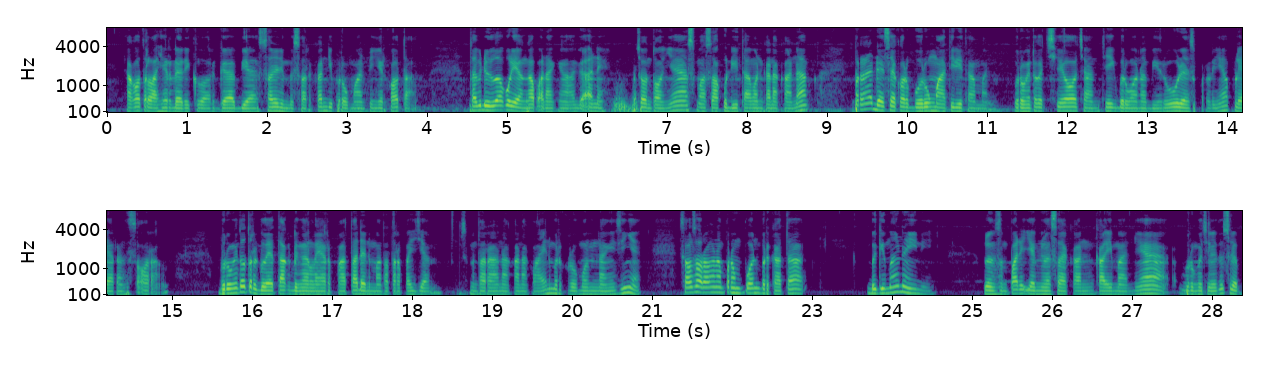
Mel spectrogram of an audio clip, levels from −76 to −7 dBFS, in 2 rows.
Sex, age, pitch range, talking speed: male, 20-39, 115-145 Hz, 150 wpm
